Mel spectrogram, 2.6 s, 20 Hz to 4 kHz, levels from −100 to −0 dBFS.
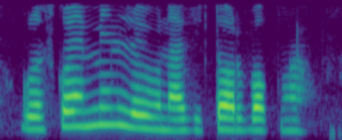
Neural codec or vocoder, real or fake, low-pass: none; real; 3.6 kHz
